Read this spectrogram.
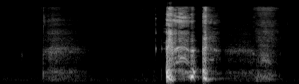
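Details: Person recovering from a cold who has asthma, chest feeling itchy: soft throat-clearing breath, then two sharp, strong voluntary coughs and a trailing exhale in a quiet room.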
